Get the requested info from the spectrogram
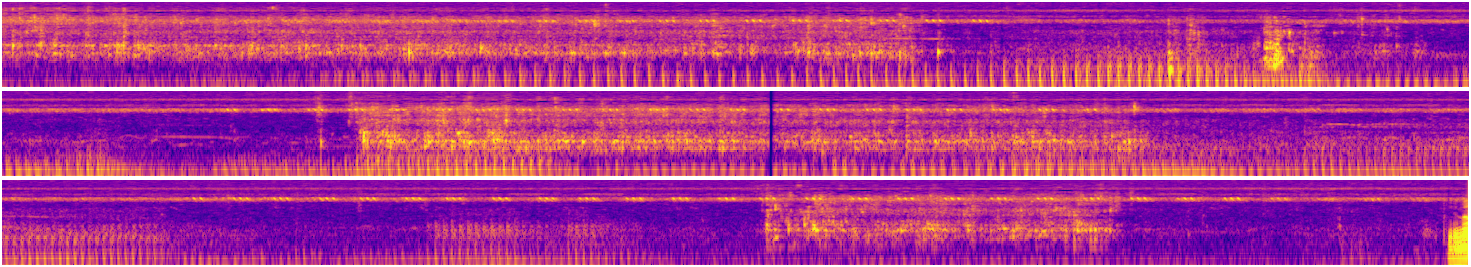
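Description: Water poured from a plastic jug into a steel feeding bowl in three spells of a few seconds each, against a steady trill of crickets.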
